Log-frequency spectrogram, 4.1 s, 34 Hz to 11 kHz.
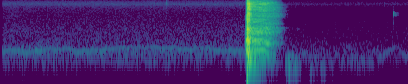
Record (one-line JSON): {"cough_length": "4.1 s", "cough_amplitude": 32768, "cough_signal_mean_std_ratio": 0.13, "survey_phase": "beta (2021-08-13 to 2022-03-07)", "age": "65+", "gender": "Male", "wearing_mask": "No", "symptom_none": true, "smoker_status": "Current smoker (1 to 10 cigarettes per day)", "respiratory_condition_asthma": false, "respiratory_condition_other": false, "recruitment_source": "REACT", "submission_delay": "2 days", "covid_test_result": "Negative", "covid_test_method": "RT-qPCR", "influenza_a_test_result": "Negative", "influenza_b_test_result": "Negative"}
